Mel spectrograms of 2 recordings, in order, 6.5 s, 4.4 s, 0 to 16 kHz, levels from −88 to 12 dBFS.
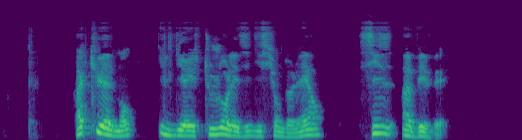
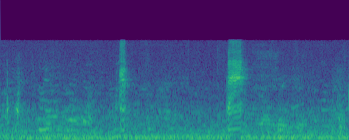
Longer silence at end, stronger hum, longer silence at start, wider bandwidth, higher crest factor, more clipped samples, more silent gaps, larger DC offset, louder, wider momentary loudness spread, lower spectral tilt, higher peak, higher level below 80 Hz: first, 1 s vs 0 s; neither; first, 0.95 s vs 0 s; first, 8 kHz vs 5.4 kHz; about the same, 18 dB vs 16 dB; neither; neither; second, under 0.1% vs 0.2%; first, -19 LUFS vs -23 LUFS; first, 14 LU vs 9 LU; about the same, -7 dB/octave vs -7 dB/octave; first, -2 dBFS vs -6 dBFS; second, -54 dBFS vs -26 dBFS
